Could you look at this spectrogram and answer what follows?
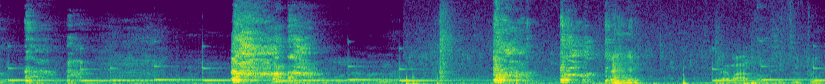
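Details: Staged coughing in an Indonesian public-service ad on cough and sneeze etiquette: several short, forceful coughs and throat clearing over light mallet-percussion music.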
